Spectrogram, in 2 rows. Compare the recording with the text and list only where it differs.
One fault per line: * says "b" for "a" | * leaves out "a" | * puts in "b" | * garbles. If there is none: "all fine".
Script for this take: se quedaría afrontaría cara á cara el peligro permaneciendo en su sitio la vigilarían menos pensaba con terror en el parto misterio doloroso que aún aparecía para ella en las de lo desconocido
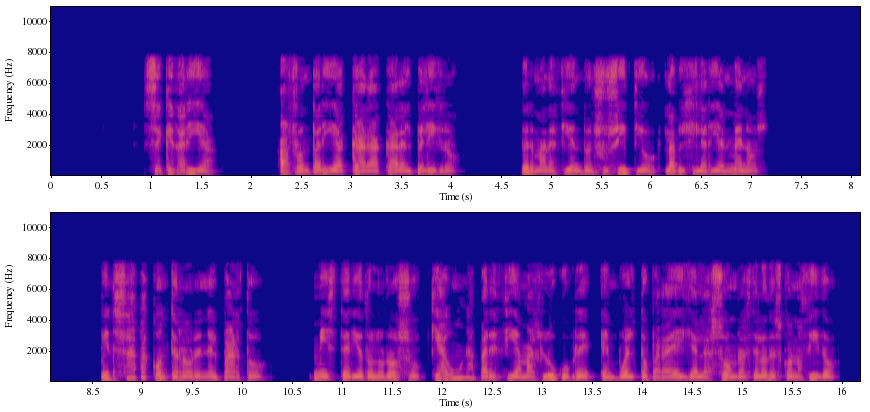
* puts in "más lúgubre envuelto"
* puts in "sombras"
